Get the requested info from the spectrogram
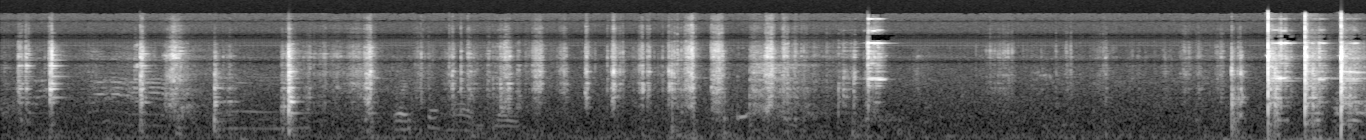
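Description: Light metal clinks and scrapes as a stainless steel tube is worked into a shovel's steel socket. Near the end, quick hammer blows on the metal begin and are the loudest sounds.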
